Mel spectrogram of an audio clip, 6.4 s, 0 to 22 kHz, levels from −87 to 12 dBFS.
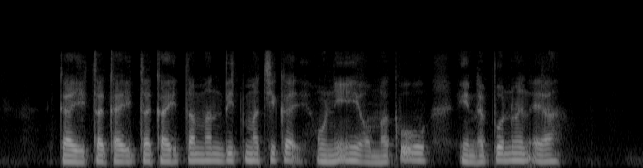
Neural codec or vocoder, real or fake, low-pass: codec, 16 kHz, 0.8 kbps, ZipCodec; fake; 7.2 kHz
